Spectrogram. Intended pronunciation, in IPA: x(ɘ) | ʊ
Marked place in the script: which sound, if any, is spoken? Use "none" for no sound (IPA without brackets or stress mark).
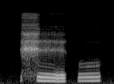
e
